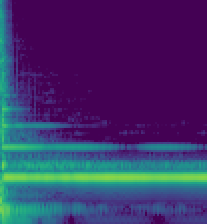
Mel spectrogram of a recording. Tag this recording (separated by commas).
Guitar, Music, Musical instrument, Acoustic guitar, Plucked string instrument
